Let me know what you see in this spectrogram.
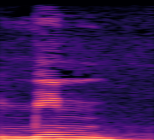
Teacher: کسرہ کے لیے ایک آواز 1 کاؤنٹ کے لیے نیچے جائے گی اور نیچے سے نون ساکن سے ملے گی مین. لیکن نون کو, مخرج کو ٹچ کرنا ضروری ہے. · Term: کسرتین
